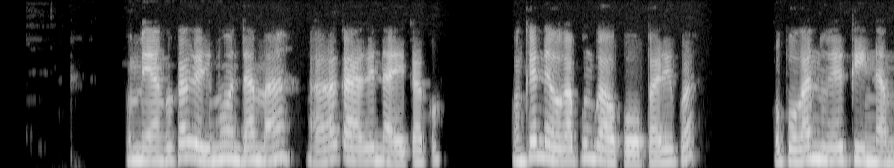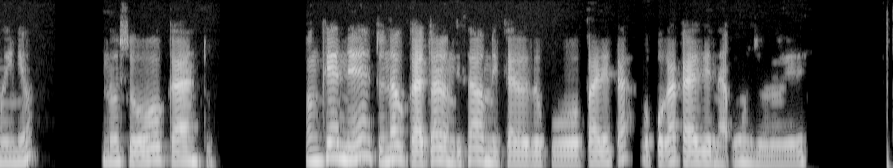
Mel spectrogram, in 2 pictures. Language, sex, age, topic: Oshiwambo, female, 36-49, agriculture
